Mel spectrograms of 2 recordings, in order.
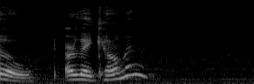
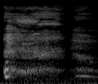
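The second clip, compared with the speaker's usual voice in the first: high nervous laugh; 9 semitones higher, 5 dB quieter than usual. Real, not acted. Laughs after scare.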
